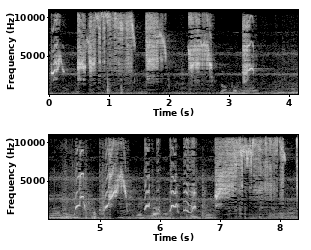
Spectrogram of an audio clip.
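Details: Young chimpanzee named Gina crying and screaming as her carer tries to go home, begging her to stay; loud shrill screeching bursts repeated in quick succession, with short gaps, and human voices talking between them.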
